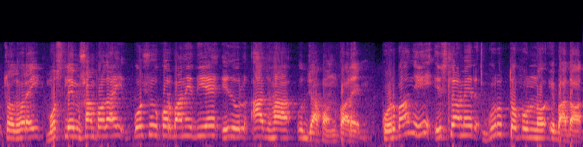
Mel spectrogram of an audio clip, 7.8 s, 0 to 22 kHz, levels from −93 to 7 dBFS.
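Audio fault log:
5.00–5.10 s, comfort noise in place of the background: for about 100 ms the room tone gives way to a smooth, featureless hiss about 4 dB quieter, its detail gone. The likely cause is discontinuous transmission: the sender stopped sending audio during a pause, since the background sits about 33 dB below the loudest parts, and the receiver filled the gap with synthetic noise roughly matching the background's spectrum. Band-limited like the rest, with nothing above 8 kHz through the G.722 call path.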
